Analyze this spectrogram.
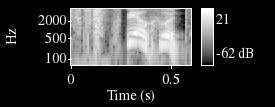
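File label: "collect", Afrikaans accent; Speech; International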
